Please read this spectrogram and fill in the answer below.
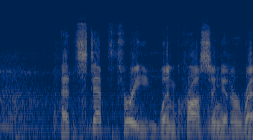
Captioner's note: voiceover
